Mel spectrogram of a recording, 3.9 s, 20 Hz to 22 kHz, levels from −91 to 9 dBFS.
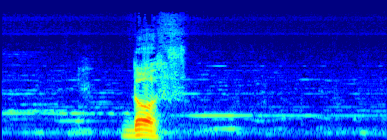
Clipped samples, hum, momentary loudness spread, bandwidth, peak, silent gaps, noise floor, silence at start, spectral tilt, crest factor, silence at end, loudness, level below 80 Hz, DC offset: under 0.1%; none; 29 LU; 15 kHz; -2 dBFS; none; -54 dBFS; 1.25 s; -6.5 dB/octave; 22 dB; 2.3 s; -16 LUFS; -64 dBFS; under 0.1%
